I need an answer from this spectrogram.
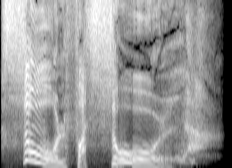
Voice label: Female Troll Attack

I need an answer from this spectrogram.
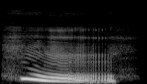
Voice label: Female Human Thinking

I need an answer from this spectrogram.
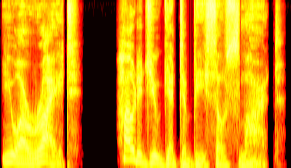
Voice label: Male Tauren

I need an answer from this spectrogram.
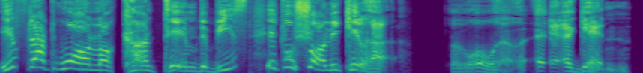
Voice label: Male Troll; Story Hero Brukan; Story Rokara Mission3 Exchange Brukan

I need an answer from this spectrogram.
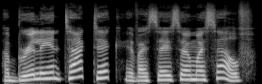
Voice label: Female Night Elf

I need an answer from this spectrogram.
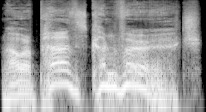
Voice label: Male Orc Ogre Greetings

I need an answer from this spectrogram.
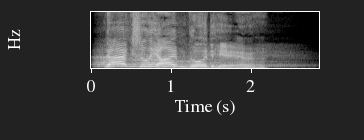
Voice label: Male Human Play

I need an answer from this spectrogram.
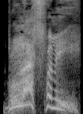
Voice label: Male Human Attack

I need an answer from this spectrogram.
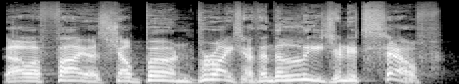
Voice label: Male Night Elf FIRE FESTIVAL

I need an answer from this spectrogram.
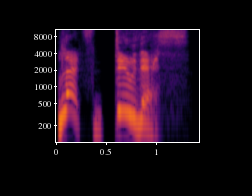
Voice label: Nonbinary Night Elf

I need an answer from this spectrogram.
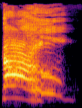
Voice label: Male Imp Death

